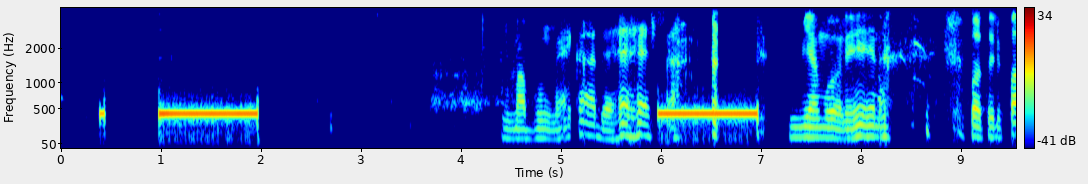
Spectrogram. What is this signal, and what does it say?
Ringback tone (Europe, 425 Hz), with speech.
